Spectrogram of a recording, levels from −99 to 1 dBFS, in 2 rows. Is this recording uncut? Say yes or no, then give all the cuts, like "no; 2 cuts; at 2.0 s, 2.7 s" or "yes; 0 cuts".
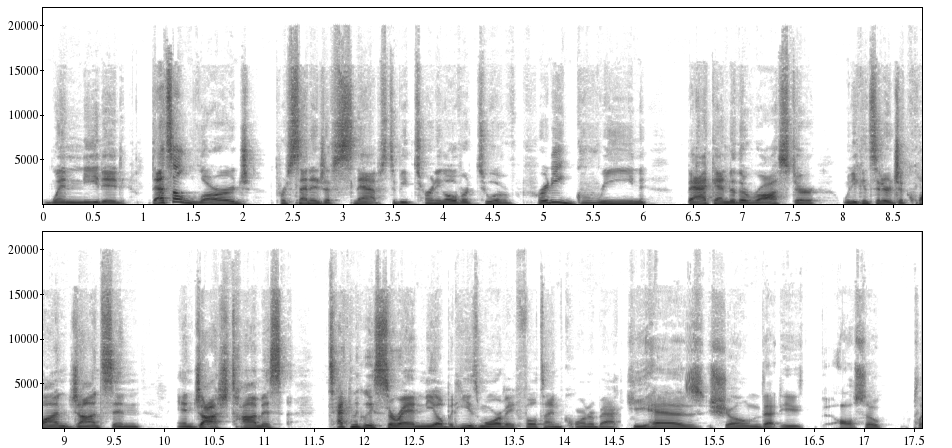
no; 1 cut; at 14.6 s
